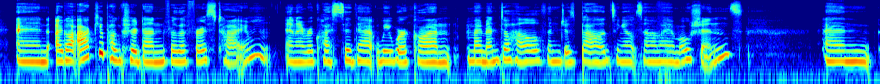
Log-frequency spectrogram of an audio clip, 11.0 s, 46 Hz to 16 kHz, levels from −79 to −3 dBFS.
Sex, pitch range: female, 225-255 Hz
